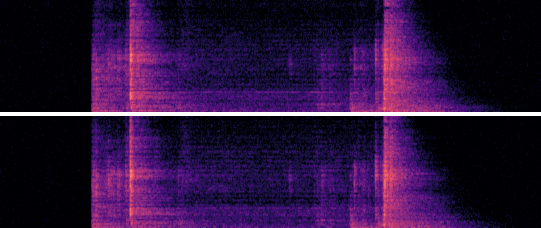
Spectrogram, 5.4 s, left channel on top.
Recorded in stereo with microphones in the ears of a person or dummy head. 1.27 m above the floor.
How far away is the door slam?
About 1.6 m.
